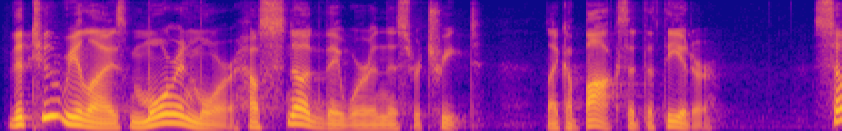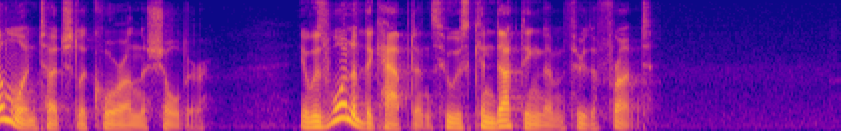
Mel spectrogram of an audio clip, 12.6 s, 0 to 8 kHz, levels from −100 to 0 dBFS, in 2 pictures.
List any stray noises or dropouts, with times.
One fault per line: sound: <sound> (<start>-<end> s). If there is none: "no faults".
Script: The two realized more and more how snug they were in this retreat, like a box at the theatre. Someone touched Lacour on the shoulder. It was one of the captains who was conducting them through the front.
no faults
